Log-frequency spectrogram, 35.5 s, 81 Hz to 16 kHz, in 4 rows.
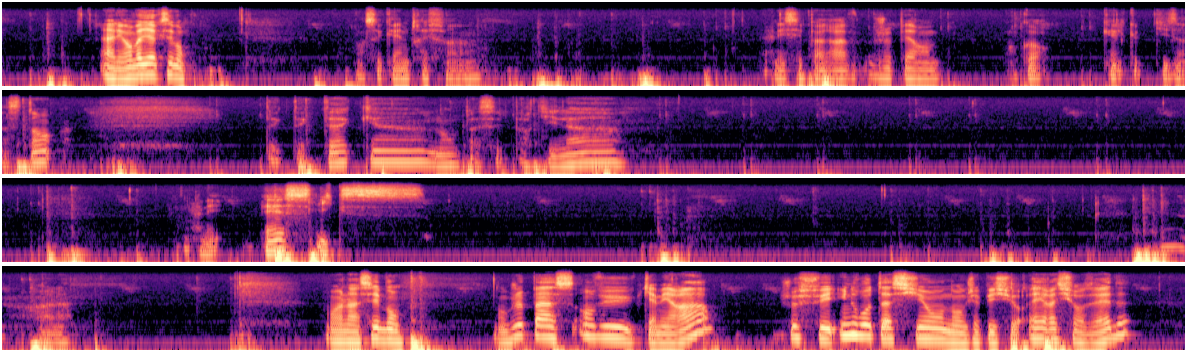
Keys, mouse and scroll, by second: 0.4 Tab, 0.4 middle click, 1.0 middle click, 2.8 middle click, 4.1 Tab, 4.4 middle click, 5.5 shift+right click, 6.6 shift+right click, 9.0 right click, 9.2 middle click, 10.6 shift+right click, 11.2 shift+middle click, 11.8 shift+middle click, 12.8 shift+right click, 13.0 shift+middle click, 14.5 right click, 15.8 right click, 17.2 right click, 18.0 right click, 18.4 middle click, 19.6-20.6 typing, 22.6 click, 22.8 Tab, 23.0 middle click, 24.8 click, 26.4 s, 26.9 click, 26.9 x, 26.9 Tab, 27.2 scroll down 1, 27.5 middle click, 29.8 KP_0, 34.1-35.1 typing.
